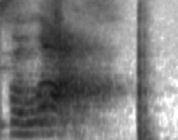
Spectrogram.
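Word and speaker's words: סלת: Okay, so flour in Hebrew is salah. Everybody say salah. All right, salah. S-A-L-A. Okay, T-H. Salah. Slightly. So you said A-T-H. Yep, T-H. Yep, salah. Just the H in it.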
